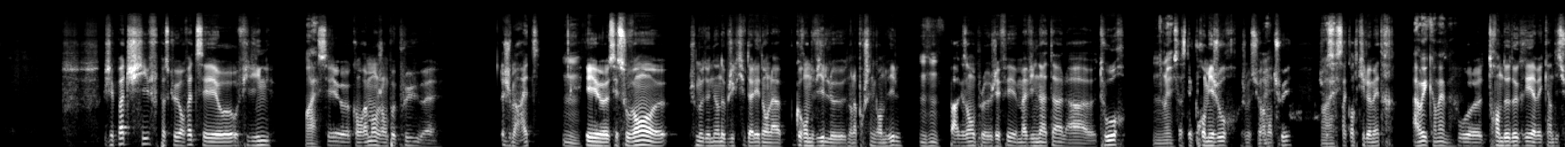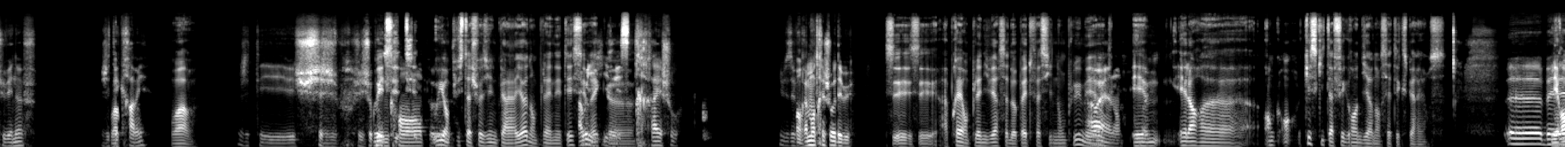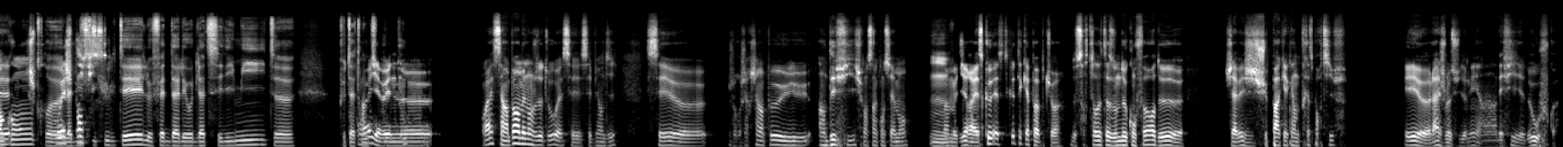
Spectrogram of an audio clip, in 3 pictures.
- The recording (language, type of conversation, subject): French, podcast, Peux-tu raconter une expérience qui t’a vraiment fait grandir ?
- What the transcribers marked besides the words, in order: blowing; other background noise; blowing; tapping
